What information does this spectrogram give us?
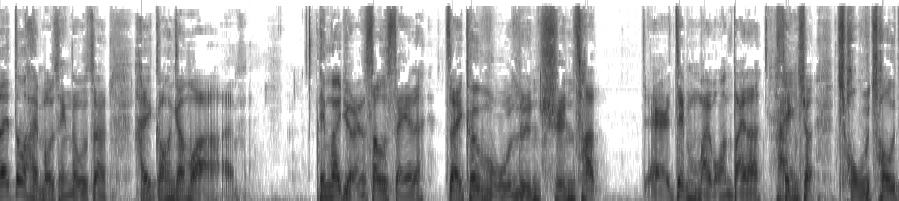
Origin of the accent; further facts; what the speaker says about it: Hong Kong; 其实我哋香港人咧，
